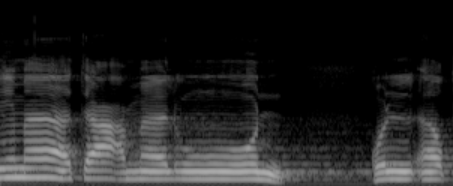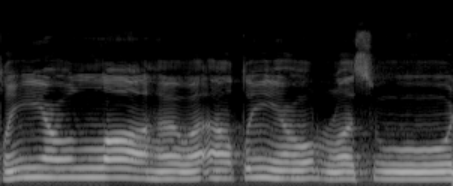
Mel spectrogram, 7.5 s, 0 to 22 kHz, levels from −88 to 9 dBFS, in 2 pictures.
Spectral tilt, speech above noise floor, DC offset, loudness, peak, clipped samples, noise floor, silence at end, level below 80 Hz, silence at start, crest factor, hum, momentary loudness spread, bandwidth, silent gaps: -8 dB/octave; 24 dB; under 0.1%; -29 LUFS; -16 dBFS; under 0.1%; -52 dBFS; 0 s; -68 dBFS; 0 s; 12 dB; none; 6 LU; 10.5 kHz; none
